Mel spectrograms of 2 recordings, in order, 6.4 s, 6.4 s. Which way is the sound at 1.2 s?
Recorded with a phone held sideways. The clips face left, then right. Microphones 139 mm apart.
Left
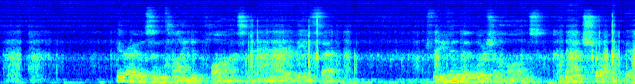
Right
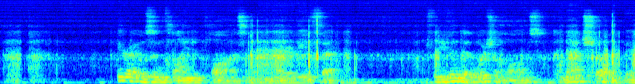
75° left (ahead or behind).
